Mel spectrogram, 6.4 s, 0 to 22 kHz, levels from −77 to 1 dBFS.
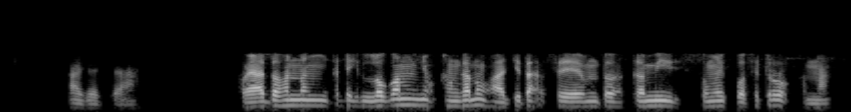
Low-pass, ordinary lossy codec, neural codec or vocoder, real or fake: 3.6 kHz; Opus, 32 kbps; none; real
